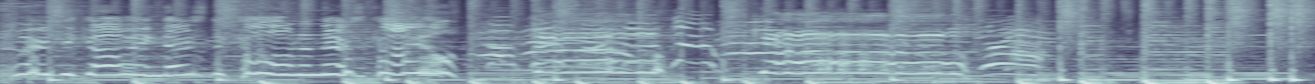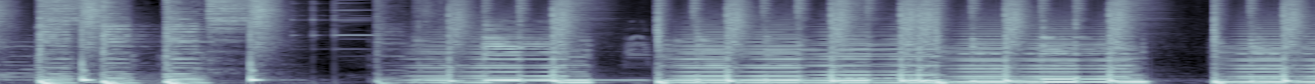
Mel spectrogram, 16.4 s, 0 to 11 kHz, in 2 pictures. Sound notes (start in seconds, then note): 3.0 screaming; 7.1 cheery music; 10.8 light hearted music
